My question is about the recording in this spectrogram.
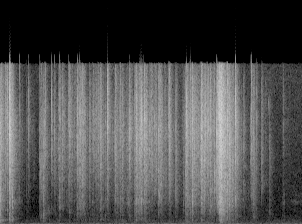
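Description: Plastic packaging and a roll of plastic rhinestone bling wrap being opened and handled: irregular crinkling and rattling clicks, with a louder crackle about four and a half seconds in, dying down near the end.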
